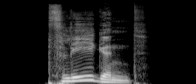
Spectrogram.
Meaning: present participle of pflegen
- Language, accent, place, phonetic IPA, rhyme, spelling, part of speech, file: German, Germany, Berlin, [ˈp͡fleːɡn̩t], -eːɡn̩t, pflegend, verb, De-pflegend.ogg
